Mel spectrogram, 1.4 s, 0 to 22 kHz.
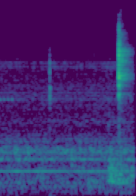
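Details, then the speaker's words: Porsche Design coffee maker built by Siemens, with a suspected broken heating element, in 2-4 cup mode. A faint tick, then a crisp relay click as the heater power switches off and on. The electronics work normally. "now it's off - you hear the relay switching The 68 V is just a wattless voltage Wait some seconds, it makes click and the power is back"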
